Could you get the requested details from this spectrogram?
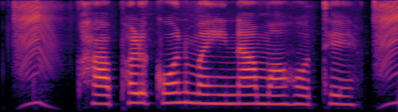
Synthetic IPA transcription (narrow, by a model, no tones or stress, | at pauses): pʰaːpʰəɽkoːnməɦiːnamãɦoːt̪ʰeː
